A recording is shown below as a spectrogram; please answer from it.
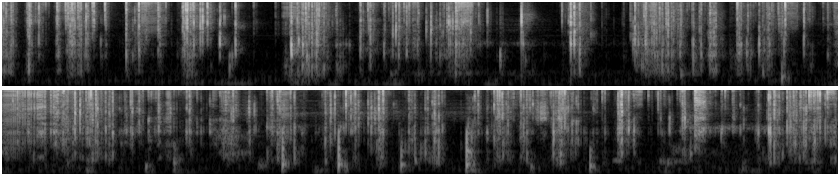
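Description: Foil Yu-Gi-Oh booster-pack wrapper being twisted and torn open by hand: a run of irregular crinkles and crackles with brief pauses.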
